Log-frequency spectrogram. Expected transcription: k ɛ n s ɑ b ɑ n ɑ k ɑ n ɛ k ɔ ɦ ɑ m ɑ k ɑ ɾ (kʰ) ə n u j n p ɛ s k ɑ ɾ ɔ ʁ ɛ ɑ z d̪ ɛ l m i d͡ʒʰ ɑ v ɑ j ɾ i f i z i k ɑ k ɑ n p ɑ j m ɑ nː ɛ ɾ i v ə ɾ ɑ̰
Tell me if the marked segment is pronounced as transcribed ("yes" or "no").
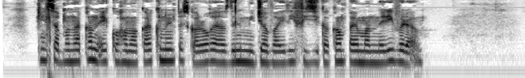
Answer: yes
